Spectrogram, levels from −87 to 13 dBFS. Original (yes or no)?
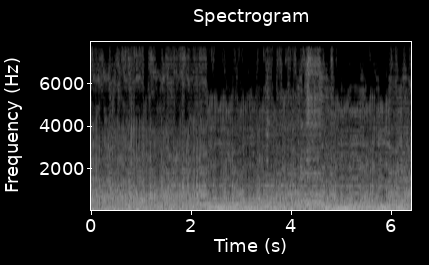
no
